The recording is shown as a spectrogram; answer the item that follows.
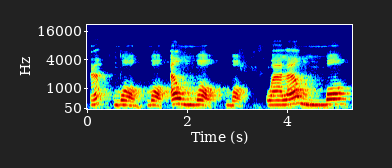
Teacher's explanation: Dia huruf yang keluar dari sisi lidah, bertemu dengan gigi geraham. Sisi lidah sini, kiri kanan, atau salah satunya bertemu dengan gigi geraham atas. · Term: huruf bot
